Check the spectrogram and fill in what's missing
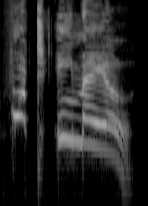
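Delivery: high, loud, nervous stammer; stammering Buckingham. A narrator's reading. Buckingham cornered by Danny, stammering high. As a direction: trip over the words in a high upper-class voice.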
